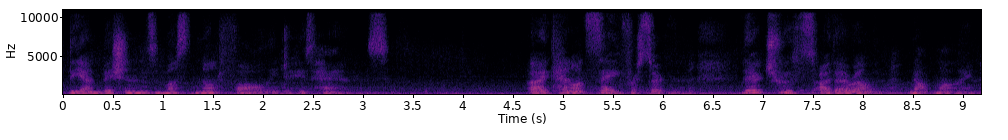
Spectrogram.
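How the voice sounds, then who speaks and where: Low-pitched demon matriarch, echoing, formal, commanding, solemn game dialogue, noisy backdrop. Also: female voice, lively intonation, takes it slowly, distant mic. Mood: solemn, imperious. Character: commanding, ancient female Dremora daedra of the Deadlands. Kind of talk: scripted video game dialogue.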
